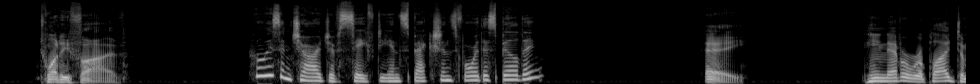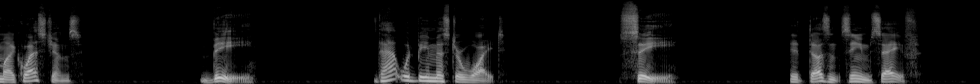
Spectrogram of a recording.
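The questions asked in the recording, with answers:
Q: Who is in charge of safety inspections for this building?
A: B: That would be Mr. White.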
